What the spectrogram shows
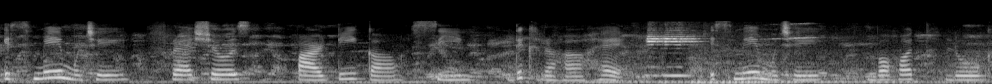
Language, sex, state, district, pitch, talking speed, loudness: Hindi, female, Madhya Pradesh, Katni, 185 Hz, 85 wpm, -17 LUFS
